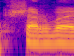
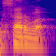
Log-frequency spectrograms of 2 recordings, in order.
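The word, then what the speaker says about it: शर्व: You keep saying sarva. One mispronunciation, the meaning itself changes. Because the first word is sarva. Sarva means all. Sharva means the auspicious destroyer.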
